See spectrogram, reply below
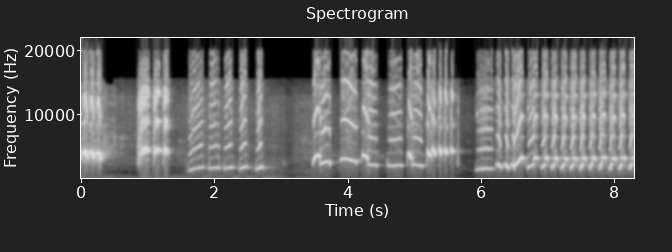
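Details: White-rumped shama singing, used as a lure to make captive birds sing: varied series of quick repeated whistled notes, some flat and clear, some rising, in rapid bursts separated by short pauses.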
